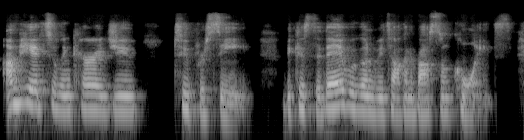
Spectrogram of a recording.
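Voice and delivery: ordinary delivery

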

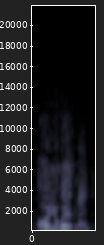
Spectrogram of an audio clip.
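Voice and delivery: ordinary delivery

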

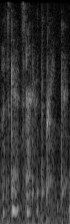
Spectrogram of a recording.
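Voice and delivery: hushed whisper. Real, not acted. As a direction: whisper to the camera. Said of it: "I have to whisper so she doesn't hear".

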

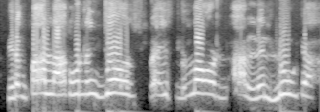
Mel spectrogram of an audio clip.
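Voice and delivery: high, far-off loud worship cries; mock loud praise shouts. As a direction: play the showy worshipper crying out praise. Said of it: "malalakas sumigaw". (pasigaw at mataas na papuri, parang nagpapakitang-gilas)

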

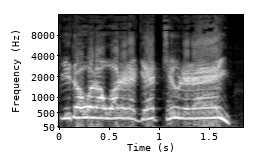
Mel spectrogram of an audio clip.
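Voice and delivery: high, loud exasperated demand; angry shouting. Real, not acted. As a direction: yell the question at the audience. Repeats the question, shouting.

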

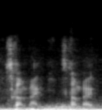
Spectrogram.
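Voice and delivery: loud hurried plea to turn back; urgent retreat. Real, not acted. Gamer fleeing a shark, urgent and loud. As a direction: rush it out, wanting to flee.

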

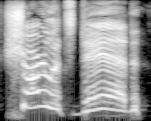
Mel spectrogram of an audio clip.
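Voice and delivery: put-on high, drawn-out little girl's voice; imitating daughter. Father imitates his daughter telling him the pet died, high child voice. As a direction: play the kid announcing the pet died. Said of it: "Eleanor's like".

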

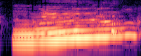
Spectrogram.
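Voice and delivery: mock moo asked as a trick; wrong cow moo. Shown as a demonstration. Teacher teases kids with wrong animal sound. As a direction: moo teasingly for sheep. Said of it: "Do sheep say".

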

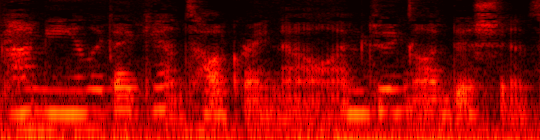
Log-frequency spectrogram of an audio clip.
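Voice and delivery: quoting the house mom in a soft whisper; mock-whispered brush-off into the phone; hushed phone aside. House mom answering daughter's call.

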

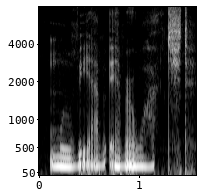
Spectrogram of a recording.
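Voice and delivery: hushed, breathy close; whisper. Real, not acted. Telling viewers about the film, whispered. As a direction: drop to a whisper to land it. Reactor hushes his verdict.

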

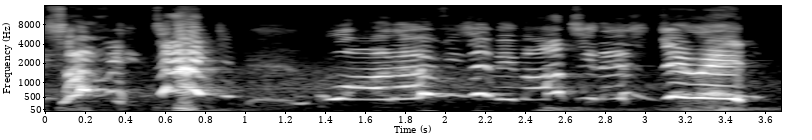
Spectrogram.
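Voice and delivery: very high, loud incredulous scream; screaming in disbelief. Real, not acted. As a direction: shriek at the keeper's blunder.

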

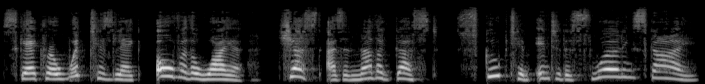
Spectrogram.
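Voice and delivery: usual speaking voice

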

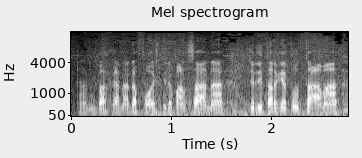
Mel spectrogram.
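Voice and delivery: ordinary delivery

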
